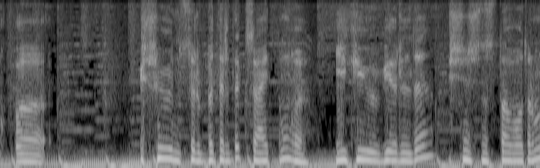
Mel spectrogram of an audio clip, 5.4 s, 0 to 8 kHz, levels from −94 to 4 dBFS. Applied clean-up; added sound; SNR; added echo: none; none; none; none.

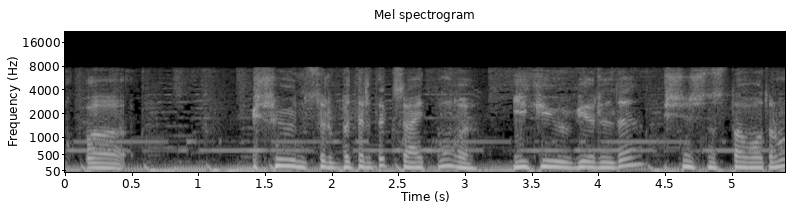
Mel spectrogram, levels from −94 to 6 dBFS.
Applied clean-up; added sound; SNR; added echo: none; Alarm; 19 dB; none.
